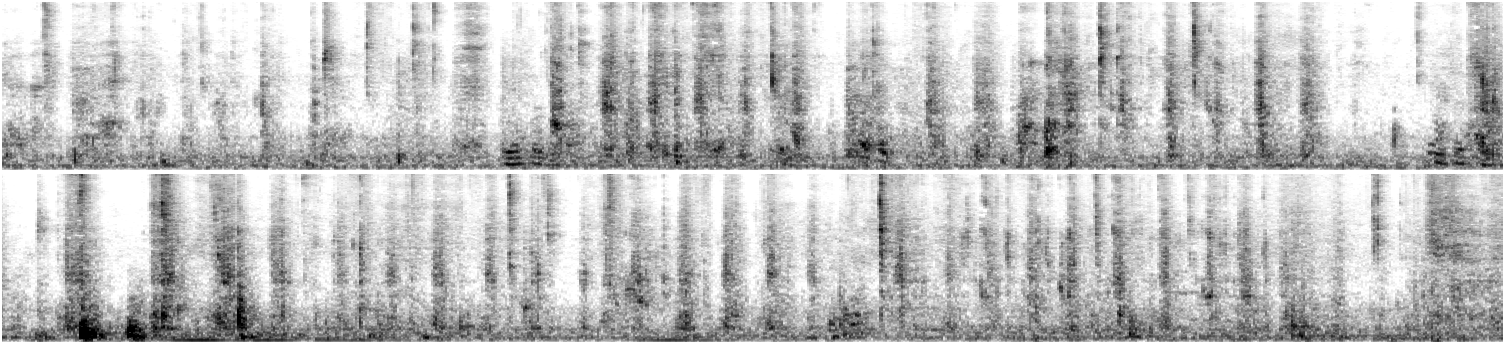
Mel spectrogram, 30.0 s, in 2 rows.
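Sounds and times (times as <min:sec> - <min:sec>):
person chewing with lip smacks: 0:00.2 - 0:04.5, 0:05.1 - 0:30.0.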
